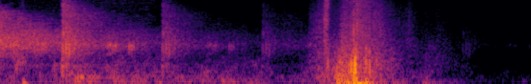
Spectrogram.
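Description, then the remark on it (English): A sharp whip crack bursts out loud after a few quick swishing whooshes, then fades into silence with no one speaking. “quickly, everyone throws a dagger, throws whatever, hits him with a whip, shoots him with an arrow, and when you do, it just cuts off, and he just falls limp again.”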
